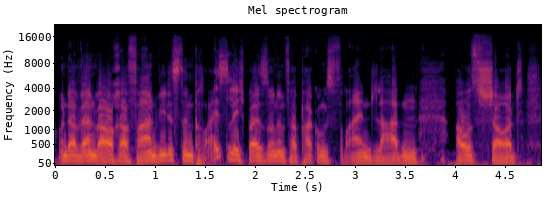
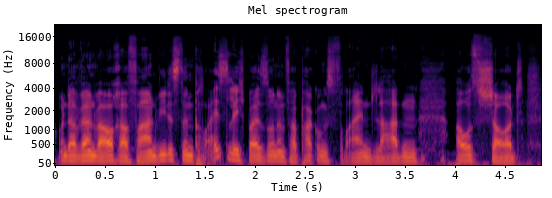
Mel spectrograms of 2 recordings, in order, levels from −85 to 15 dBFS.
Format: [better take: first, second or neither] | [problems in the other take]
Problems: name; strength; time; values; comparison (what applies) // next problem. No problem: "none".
second | distortion; slight; 10 dB below the speech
